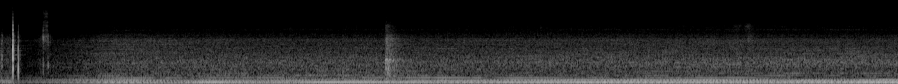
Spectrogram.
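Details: John Deere LX172 with Kawasaki FC420V, previously backfiring loudly on start, after replacing ignition coil, igniter and spark plug: couple of clicks then steady even low drone, no pops or backfires; running healthy, still needs air filter.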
